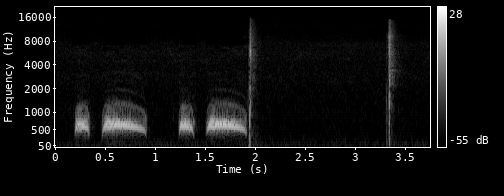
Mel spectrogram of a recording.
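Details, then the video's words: Spotted dove with a 'có bài' song style and 'thúc gù' coos. Two quick pairs of soft hollow coos, each a brief note then a longer one, followed by two sharp clicks. "Chim Cu Có bài, rước tốt, có thúc gù"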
